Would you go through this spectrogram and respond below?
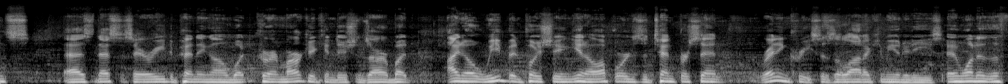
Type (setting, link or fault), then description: setting, busy venue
